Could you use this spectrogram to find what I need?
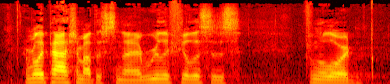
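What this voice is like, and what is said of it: Fast speech, voice going hoarse. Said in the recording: “Talking really fast? Losing my voice?”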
